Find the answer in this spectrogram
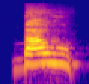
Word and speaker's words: baú: Se não houvesse assento em baú, nós leríamos eh semelhante a palavras como eh ma, como pau, né?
